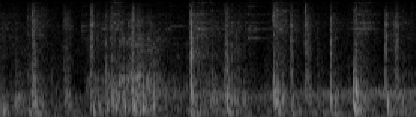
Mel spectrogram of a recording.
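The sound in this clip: Horses' hooves clip-clop steadily as riders move forward at an even pace, a quick rhythm of many hoofbeats with no voices.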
